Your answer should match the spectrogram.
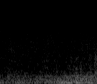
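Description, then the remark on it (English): A thunderstorm with heavy rain pouring down steadily, a deep rumble of thunder rolling underneath and growing louder toward the end. No voices. “He gestured out into the storm, coming down harder now.”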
